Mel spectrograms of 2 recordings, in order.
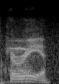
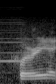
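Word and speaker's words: chorea: so pretty awful illness do they spell it just like Korea no it's ch a long way and it's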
